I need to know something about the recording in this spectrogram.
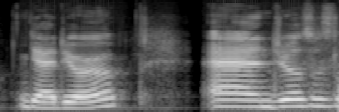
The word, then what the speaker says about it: Diplo: Diplo? Yeah, Diplo.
